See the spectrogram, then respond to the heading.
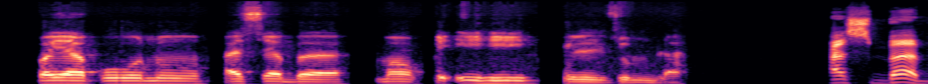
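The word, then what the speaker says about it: حسب: hasba biasanya saya tahu saya bacanya. Entah ada yang baca hasaba kurang tahu, tapi biasanya hasba, sinnya disukunkan.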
